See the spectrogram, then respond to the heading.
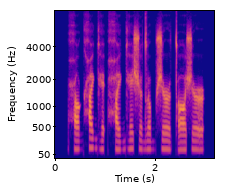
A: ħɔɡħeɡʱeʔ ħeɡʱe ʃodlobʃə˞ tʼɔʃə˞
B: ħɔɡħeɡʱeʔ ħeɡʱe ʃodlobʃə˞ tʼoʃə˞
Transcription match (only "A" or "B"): A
